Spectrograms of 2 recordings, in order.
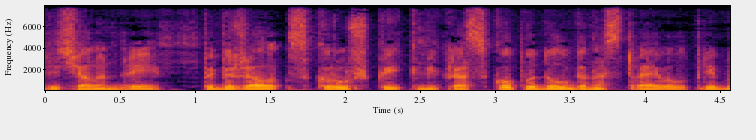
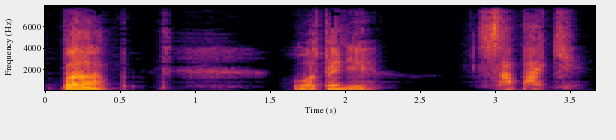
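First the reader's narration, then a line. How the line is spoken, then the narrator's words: Whisper. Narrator (Russian): прошептал Андрей Ерин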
